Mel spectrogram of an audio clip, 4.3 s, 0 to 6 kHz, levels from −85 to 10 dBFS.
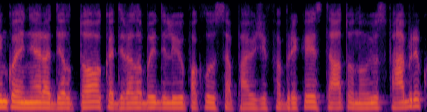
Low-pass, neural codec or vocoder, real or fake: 5.4 kHz; codec, 16 kHz in and 24 kHz out, 1 kbps, XY-Tokenizer; fake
